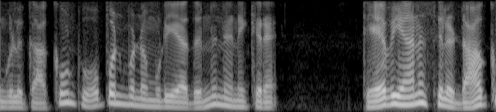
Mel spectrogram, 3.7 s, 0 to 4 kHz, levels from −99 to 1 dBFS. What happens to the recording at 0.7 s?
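At 0.7 s the level is partway through an automatic gain rise, running from 0.21 to 2.2 s, where the AGC lifts speech and background together by about 5 dB.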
